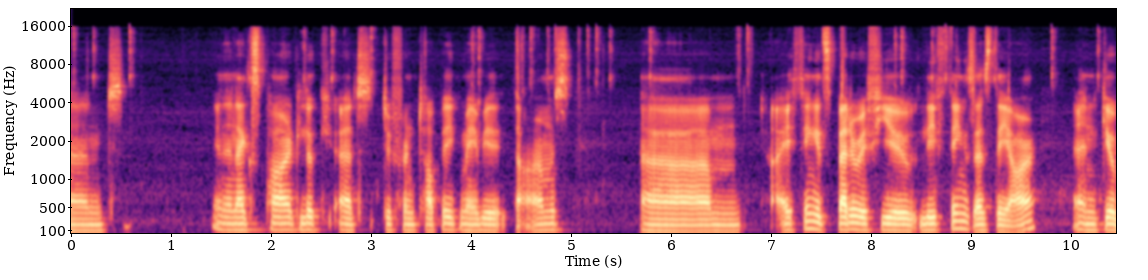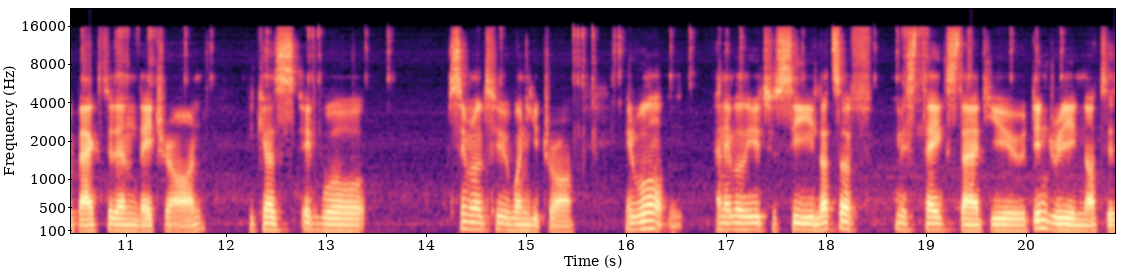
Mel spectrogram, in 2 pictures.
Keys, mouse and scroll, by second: 2.2 ctrl+z, 3.4 g, 6.0 g, 7.1 g, 8.5 Tab, 11.2 a, 11.8 a, 14.5 Tab, 14.9 g, 16.1 Tab, 16.9 a, 17.3 a, 20.7 Tab.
